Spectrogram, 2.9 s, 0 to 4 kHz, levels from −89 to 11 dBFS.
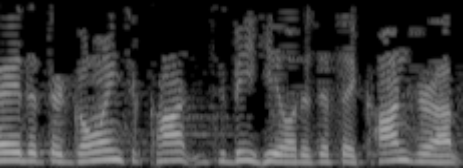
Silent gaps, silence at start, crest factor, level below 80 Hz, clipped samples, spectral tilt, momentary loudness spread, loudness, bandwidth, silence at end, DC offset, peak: none; 0 s; 16 dB; -78 dBFS; under 0.1%; -6 dB/octave; 6 LU; -30 LUFS; 4 kHz; 0 s; under 0.1%; -14 dBFS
